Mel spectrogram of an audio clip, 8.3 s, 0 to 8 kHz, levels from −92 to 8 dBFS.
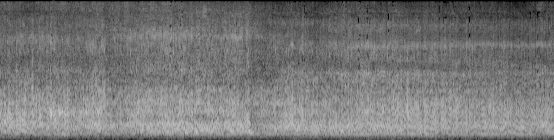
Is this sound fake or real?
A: fake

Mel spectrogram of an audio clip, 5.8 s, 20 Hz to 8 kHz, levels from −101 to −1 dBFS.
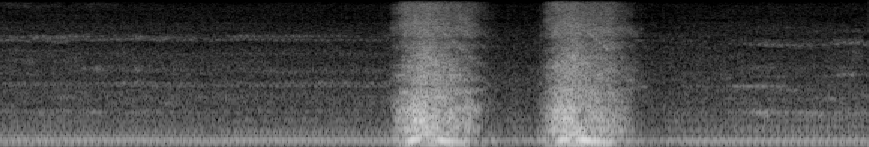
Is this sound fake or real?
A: real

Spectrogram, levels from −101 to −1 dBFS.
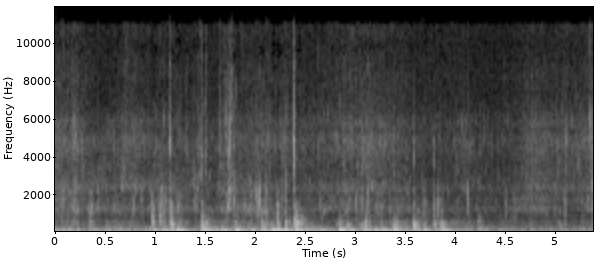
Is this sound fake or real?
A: real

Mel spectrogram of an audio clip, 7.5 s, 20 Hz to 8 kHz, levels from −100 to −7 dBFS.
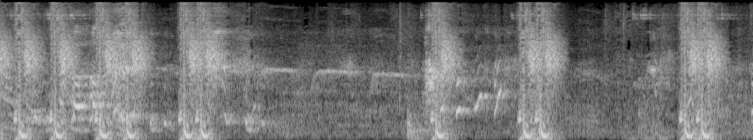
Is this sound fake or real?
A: real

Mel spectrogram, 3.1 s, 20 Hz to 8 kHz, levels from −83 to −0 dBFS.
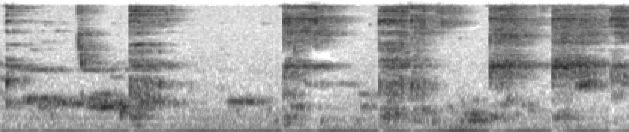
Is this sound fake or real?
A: real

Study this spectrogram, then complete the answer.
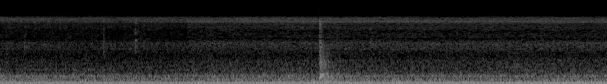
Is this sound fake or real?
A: real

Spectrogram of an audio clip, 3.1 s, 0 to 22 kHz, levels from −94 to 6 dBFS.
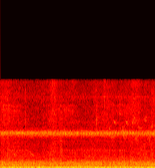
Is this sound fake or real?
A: fake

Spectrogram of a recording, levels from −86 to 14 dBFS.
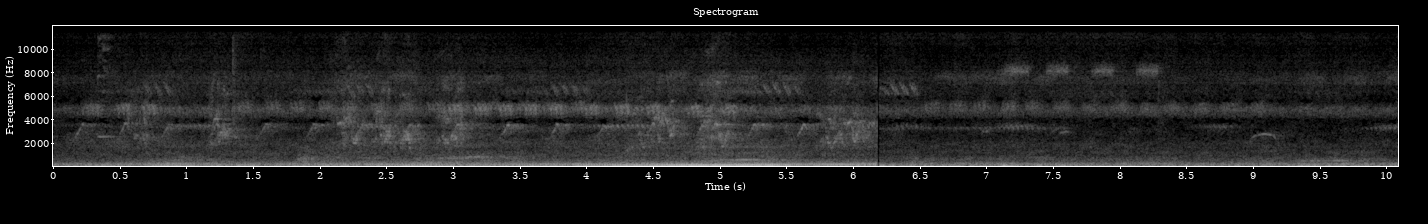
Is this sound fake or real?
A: fake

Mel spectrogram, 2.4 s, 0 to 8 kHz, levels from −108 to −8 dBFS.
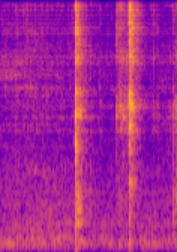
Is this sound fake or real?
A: fake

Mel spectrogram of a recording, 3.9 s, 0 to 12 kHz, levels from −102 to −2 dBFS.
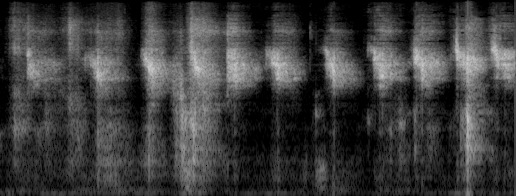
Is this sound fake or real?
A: fake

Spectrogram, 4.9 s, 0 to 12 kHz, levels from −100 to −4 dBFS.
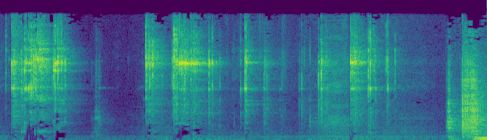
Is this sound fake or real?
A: real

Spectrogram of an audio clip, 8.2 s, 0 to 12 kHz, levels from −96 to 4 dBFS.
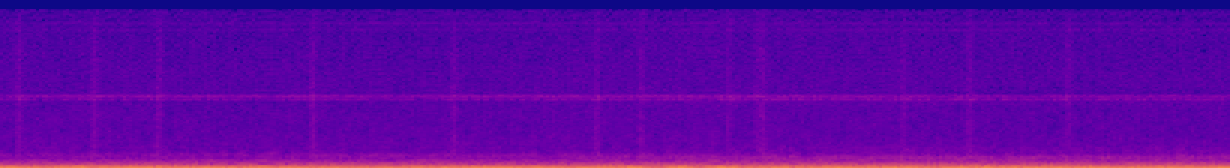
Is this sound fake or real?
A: fake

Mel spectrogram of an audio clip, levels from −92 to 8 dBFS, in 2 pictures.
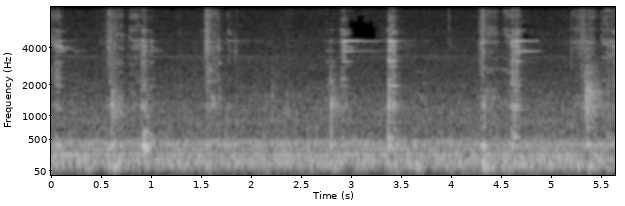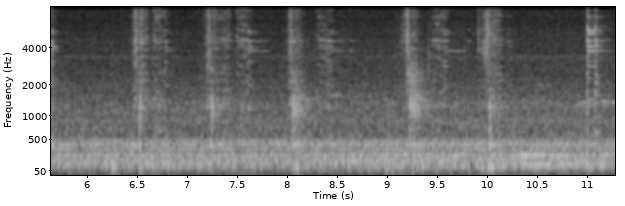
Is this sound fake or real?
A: real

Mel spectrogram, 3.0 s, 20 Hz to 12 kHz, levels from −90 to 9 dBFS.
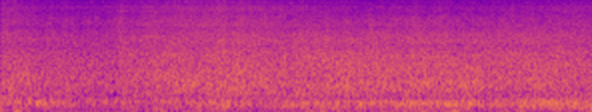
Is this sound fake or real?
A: real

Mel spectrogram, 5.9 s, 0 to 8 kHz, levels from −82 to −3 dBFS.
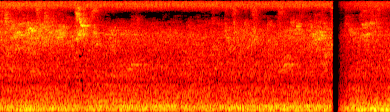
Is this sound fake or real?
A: real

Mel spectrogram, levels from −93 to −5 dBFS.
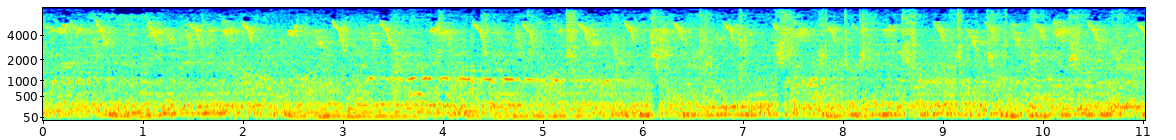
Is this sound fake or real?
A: fake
